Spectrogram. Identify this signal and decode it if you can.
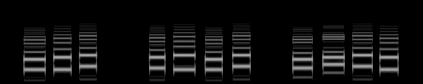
DTMF, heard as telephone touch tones, dialled by hand, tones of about 180 ms. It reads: 129 5319 4092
